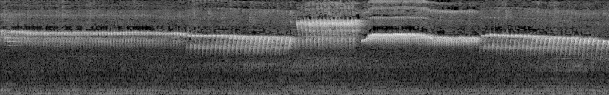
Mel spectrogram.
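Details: Canary in 'tembakan ngebren' style, the long rolling bursts used to train other birds: sustained rapid trills that step down, jump up to a higher roll, then settle back, over a constant low hum.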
